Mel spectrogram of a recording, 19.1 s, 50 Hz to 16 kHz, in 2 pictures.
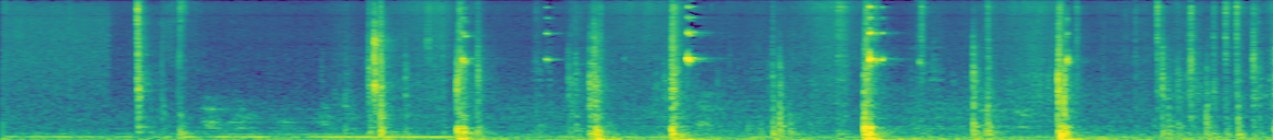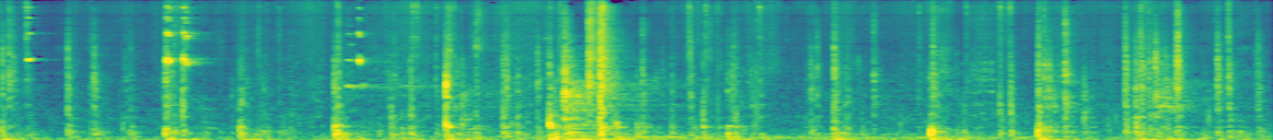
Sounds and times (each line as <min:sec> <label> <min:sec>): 0:02.5 Pulled my attic door down 0:19.0
0:03.3 Footsteps on Attic Stairs 0:19.0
